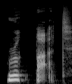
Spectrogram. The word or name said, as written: Ruchbah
